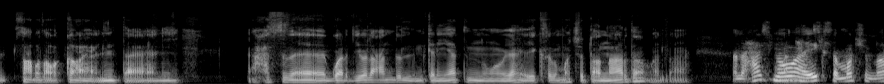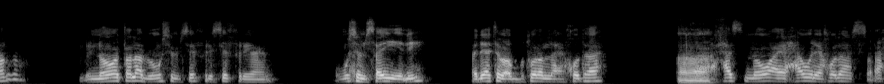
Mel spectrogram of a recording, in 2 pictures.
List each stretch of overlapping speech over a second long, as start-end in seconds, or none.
none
